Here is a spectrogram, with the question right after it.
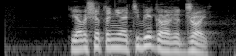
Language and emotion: Russian, angry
